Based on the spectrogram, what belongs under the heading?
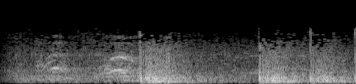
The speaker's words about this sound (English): He said those are booms of Israeli bombing nearby, and he was watching the wounded being wheeled in.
